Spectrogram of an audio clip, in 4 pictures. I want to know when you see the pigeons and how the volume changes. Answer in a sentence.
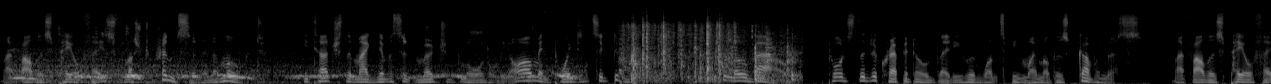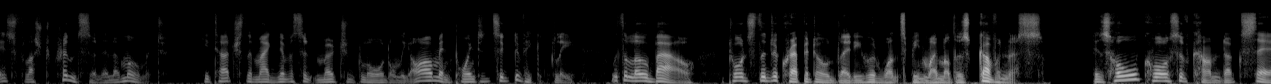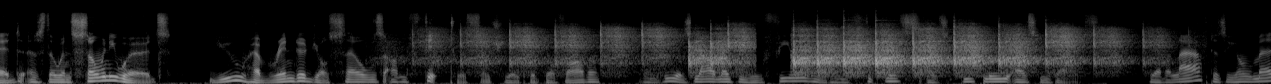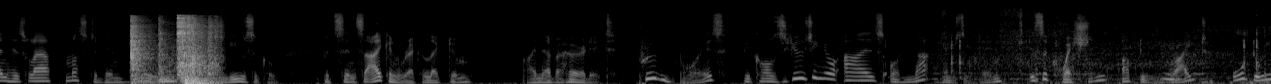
You can hear the pigeons from 0.1 to 8.1 s, getting quieter then louder.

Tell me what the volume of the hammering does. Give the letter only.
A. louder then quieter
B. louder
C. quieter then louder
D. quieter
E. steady
A.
